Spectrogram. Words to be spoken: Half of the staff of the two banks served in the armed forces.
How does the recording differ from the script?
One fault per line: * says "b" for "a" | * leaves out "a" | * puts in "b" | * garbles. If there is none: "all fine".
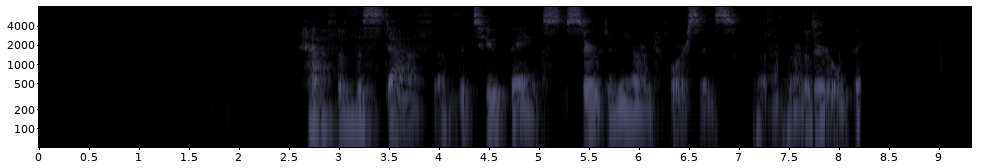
* garbles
